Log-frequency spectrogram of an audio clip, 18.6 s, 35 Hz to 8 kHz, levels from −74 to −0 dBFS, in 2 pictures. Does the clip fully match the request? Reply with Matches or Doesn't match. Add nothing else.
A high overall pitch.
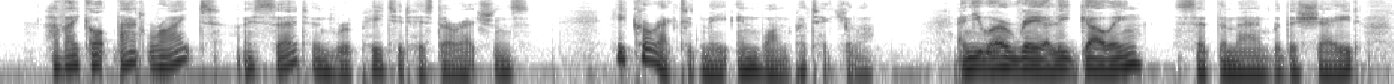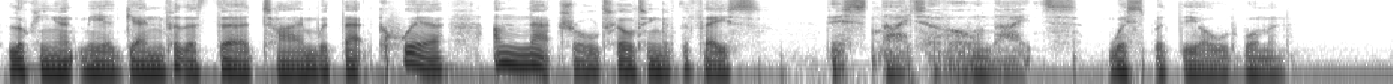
Doesn't match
